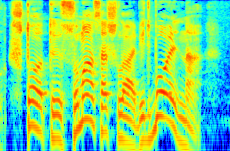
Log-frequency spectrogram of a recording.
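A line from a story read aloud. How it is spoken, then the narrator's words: Startled old man shouting. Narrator (Russian): Дед проснулся и закричал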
